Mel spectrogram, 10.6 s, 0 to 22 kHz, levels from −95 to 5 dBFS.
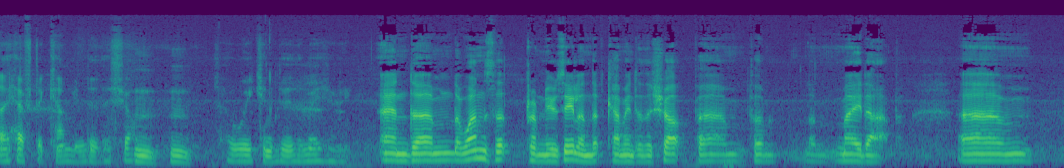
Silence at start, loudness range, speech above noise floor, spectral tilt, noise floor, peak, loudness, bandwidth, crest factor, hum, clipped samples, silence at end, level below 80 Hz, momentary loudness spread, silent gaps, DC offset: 0 s; 9 LU; 20 dB; -4.5 dB/octave; -44 dBFS; -4 dBFS; -24 LUFS; 16 kHz; 22 dB; none; under 0.1%; 0 s; -62 dBFS; 18 LU; none; under 0.1%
